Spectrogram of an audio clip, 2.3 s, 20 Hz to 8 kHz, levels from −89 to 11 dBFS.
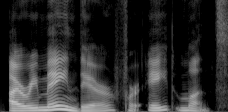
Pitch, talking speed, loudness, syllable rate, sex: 170 Hz, 160 wpm, -20 LUFS, 4.5 syllables/s, male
